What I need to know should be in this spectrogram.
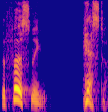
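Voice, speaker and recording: A man's voice: sits high, huge pitch swings, slow, mellow, exaggerated voice. A man playing a nervous, folksy cemetery caretaker in an old-time radio drama, with hesitant rustic speech. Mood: uneasy. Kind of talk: 1940s radio drama acting.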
